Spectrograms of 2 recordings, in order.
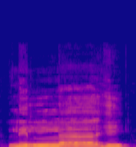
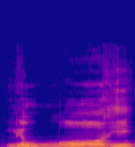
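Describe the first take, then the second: First: The 'l' of Allah is light and thin. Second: The 'l' of Allah is heavy and thick. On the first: The speaker calls it right. "kalau tarkik ataupun kalau tipis itu dibacanya lillahi" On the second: The speaker calls it wrong. "bukan lillahi, bukan tebal"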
